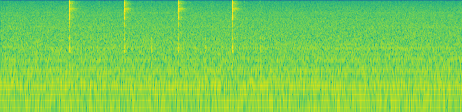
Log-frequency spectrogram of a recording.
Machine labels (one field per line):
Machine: valve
